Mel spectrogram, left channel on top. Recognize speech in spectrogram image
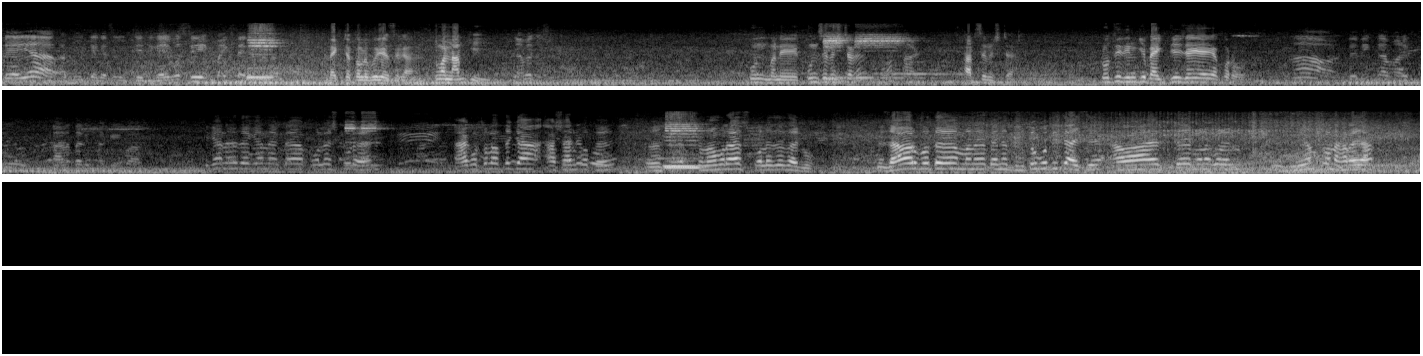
আইয়া আমি উঠে গেছি উঠে দিকে বসি বাইকটা তলে পড়ে আছে কা তোমার নাম কি যাবে তো কোন মানে কোন সেমিস্টারে থার্ড সেমিস্টার প্রতিদিন কি বাইক দিয়ে যাই করো না সেদিনকে আমার একটু তাড়াতাড়ি থাকে বা এখানে দেখেন একটা কলেজ স্টুডেন্ট আগরতলা থেকে আসার পথে সোনামরাজ কলেজে যাইব যাওয়ার পথে মানে তাই দ্রুত গতিতে আইছে আওয়াজতে মনে করেন নিয়ন্ত্রণ হারাইয়া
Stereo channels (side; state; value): right; silent; 63 dB below the other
